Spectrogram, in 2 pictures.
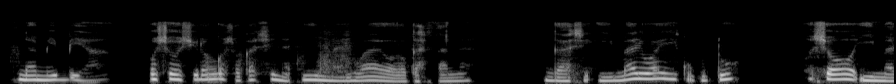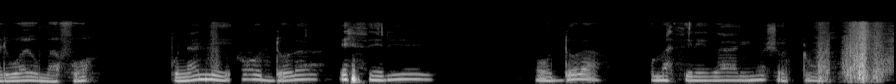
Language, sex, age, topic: Oshiwambo, male, 25-35, finance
